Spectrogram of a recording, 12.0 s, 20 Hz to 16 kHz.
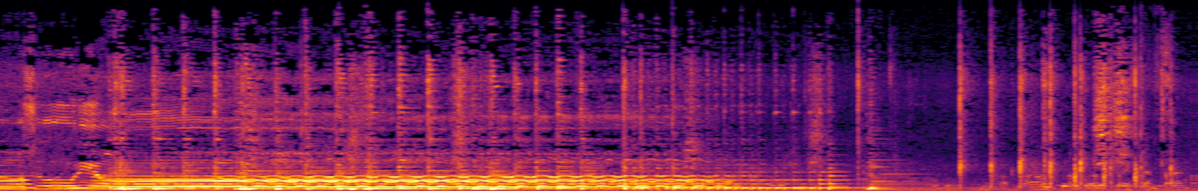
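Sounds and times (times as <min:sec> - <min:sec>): men singing with vibrato: 0:00.0 - 0:08.0
acoustic guitar strumming: 0:00.0 - 0:09.6.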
